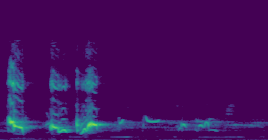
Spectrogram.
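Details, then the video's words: Male Dark-capped Bulbul singing far-carrying song from the top of a bush in early morning: three loud, bubbly, slurred whistled notes in quick succession, then softer trailing warbles fading out. "DARK-CAPPED BULBUL'S early morning song"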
